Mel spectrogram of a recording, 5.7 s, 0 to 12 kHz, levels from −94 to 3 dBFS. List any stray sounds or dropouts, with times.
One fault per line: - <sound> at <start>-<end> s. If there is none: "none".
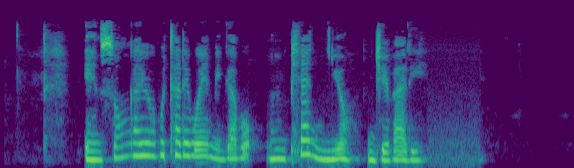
none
